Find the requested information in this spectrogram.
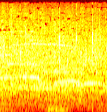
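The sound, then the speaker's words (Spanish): Faint audience applause at a comedy cabaret show, soft, even clapping that runs steadily through the short clip without voices on top. “Un aplauso para las cabareteras mexicanas, ¿cómo de que no?”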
